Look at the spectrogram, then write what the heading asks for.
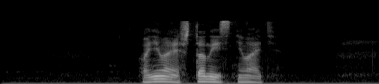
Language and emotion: Russian, neutral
